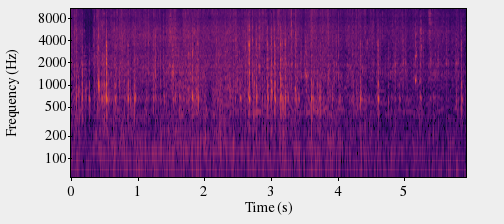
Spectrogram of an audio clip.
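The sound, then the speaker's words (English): Kids crank a small hand-operated wooden apple press, grinding apples into mash: steady, irregular clattering and crunching with many small ticking clicks, moderately loud and continuous, with no voices. “it's a hand-operated, small wooden apple press. They all work the same basic way. The first stage is to grind the apples into a mash, and that's what those kids are doing, turning the crank.”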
